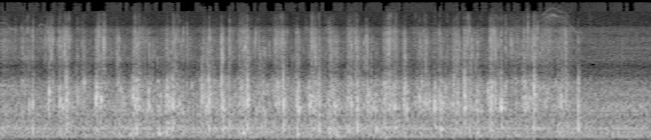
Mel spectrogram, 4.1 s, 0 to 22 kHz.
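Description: A FloraNova nutrient bottle with a weighted agitator of about half an ounce inside is shaken, and the agitator clinks rapidly and steadily against the bottle for about three and a half seconds with short, sharp, bright hits centered near 900 Hz. The weighted agitator strikes the bottom of the bottle to stir up and mix the thick, settled nutrient, working as intended.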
